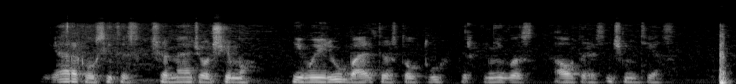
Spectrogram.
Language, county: Lithuanian, Klaipėda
